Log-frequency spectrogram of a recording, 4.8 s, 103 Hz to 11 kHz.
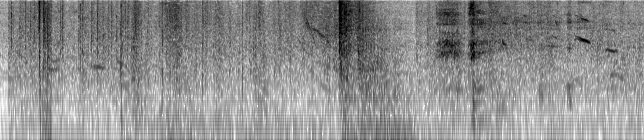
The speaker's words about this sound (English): jump into the Battlefield 6 open beta running from the 14th to the 18th in the month of August right now. Destruction, guns, tanks.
